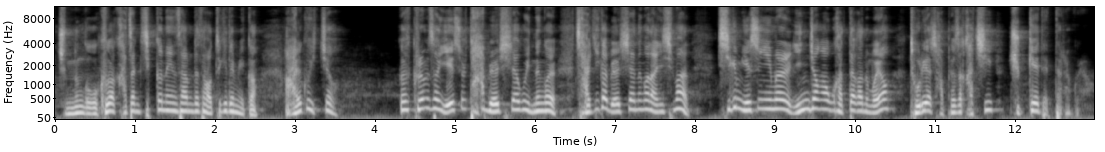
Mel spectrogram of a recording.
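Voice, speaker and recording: A man's voice: high voice, lively intonation, quick pace. A male pastor preaching a sermon in a church, telling a story and often asking the congregation questions, sometimes acting out the voices in it. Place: church sanctuary.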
